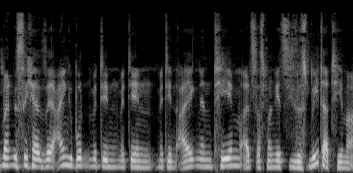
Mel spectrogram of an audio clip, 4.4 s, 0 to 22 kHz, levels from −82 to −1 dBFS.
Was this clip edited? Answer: no; 0 cuts

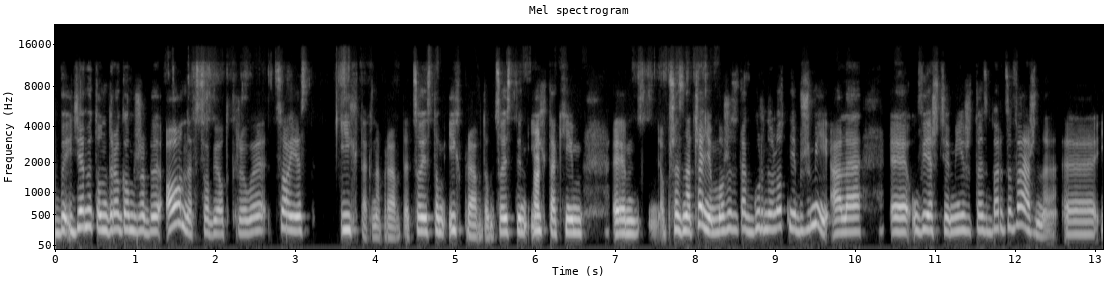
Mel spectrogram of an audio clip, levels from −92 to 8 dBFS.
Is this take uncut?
yes; 0 cuts

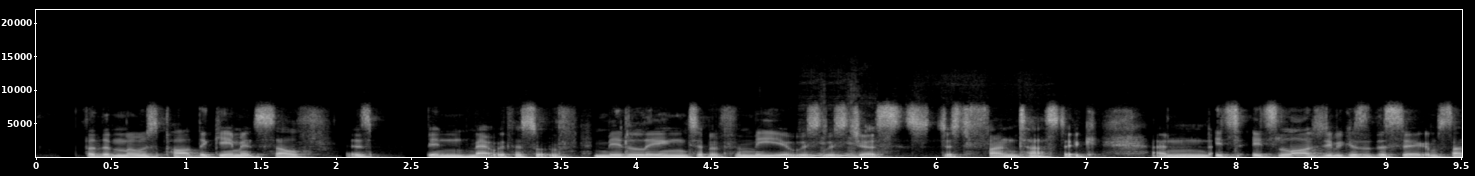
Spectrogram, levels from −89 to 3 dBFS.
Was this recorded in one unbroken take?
no; 5 cuts; at 2.0 s, 3.7 s, 4.5 s, 5.2 s, 7.8 s

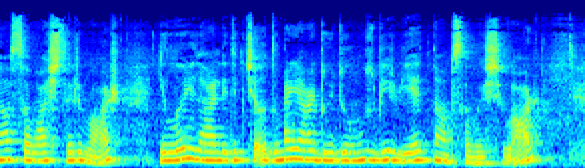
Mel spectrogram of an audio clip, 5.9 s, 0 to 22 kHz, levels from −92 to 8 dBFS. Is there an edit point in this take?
yes; 1 cut; at 2.8 s

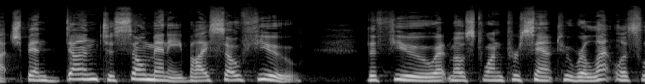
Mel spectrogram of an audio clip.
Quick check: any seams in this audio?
no; 0 cuts

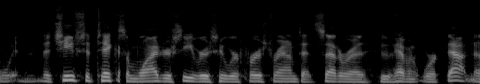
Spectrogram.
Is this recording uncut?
no; 2 cuts; at 1.2 s, 3.0 s

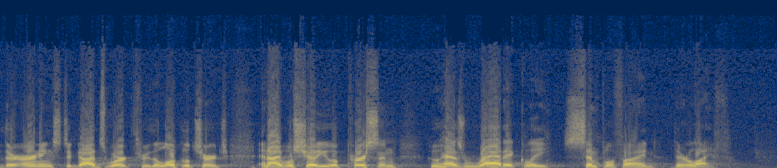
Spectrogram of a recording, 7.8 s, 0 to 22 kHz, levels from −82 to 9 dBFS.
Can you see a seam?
no; 0 cuts

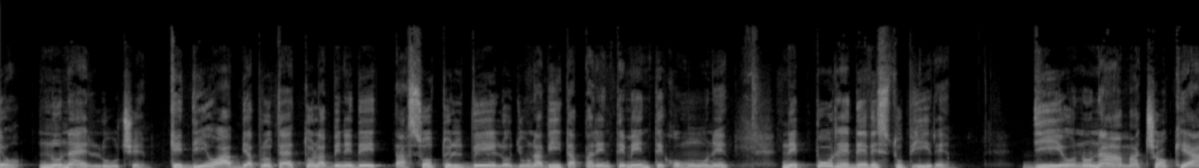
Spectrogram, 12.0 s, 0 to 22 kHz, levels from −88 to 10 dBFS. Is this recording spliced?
yes; 1 cut; at 1.6 s

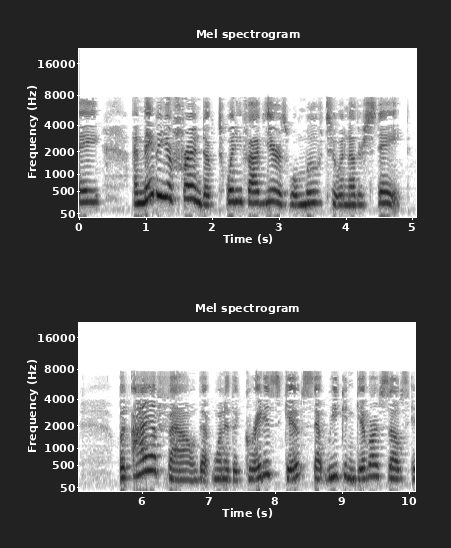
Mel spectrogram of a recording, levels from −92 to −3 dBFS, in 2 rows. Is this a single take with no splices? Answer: yes; 0 cuts

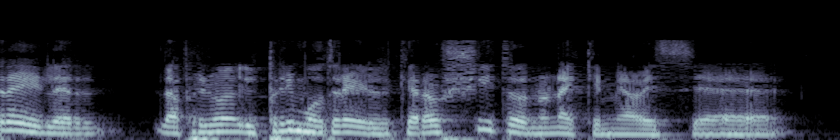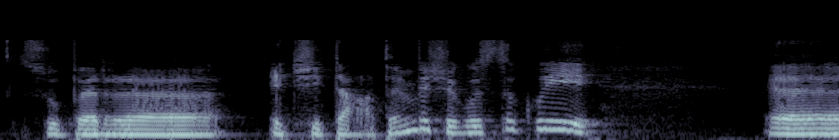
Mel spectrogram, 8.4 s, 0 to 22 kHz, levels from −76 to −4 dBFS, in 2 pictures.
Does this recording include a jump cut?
no; 0 cuts

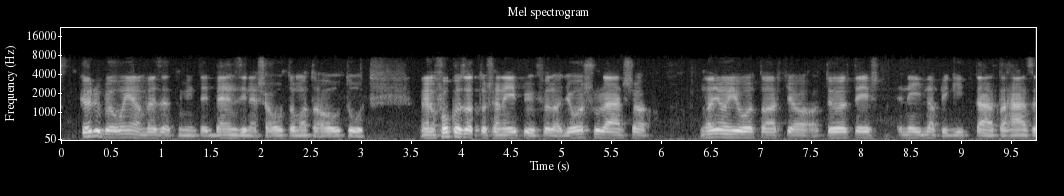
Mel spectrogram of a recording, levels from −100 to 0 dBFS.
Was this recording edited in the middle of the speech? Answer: no; 0 cuts

